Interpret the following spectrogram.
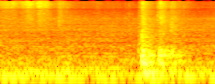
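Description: Cardboard shipping box being handled: one short, sudden knock-like sound about one and a half seconds in, with a few faint ticks after it, over a low steady background.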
